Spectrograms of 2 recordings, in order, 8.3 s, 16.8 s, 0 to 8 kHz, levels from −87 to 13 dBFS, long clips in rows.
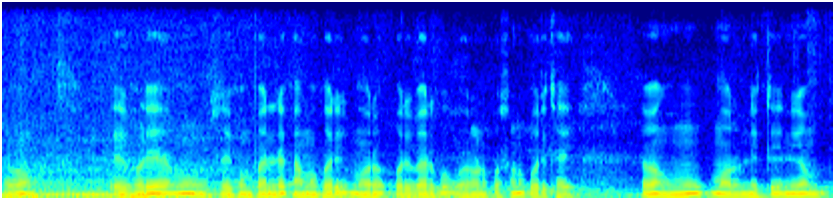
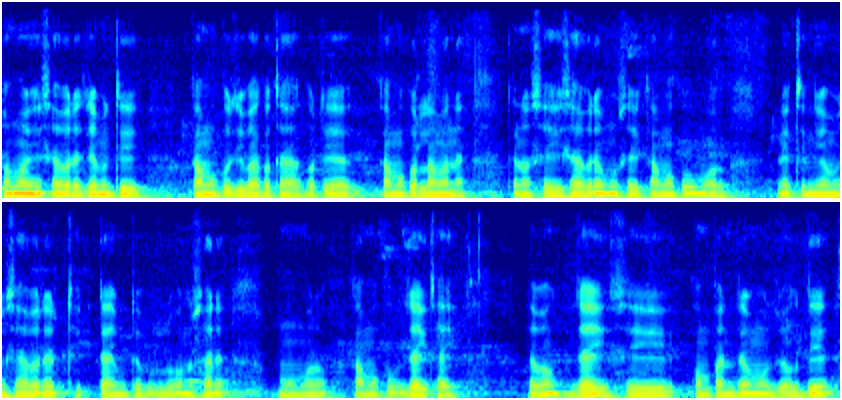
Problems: background sounds at intervals, continuous background conversations, low volume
